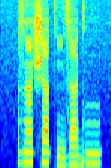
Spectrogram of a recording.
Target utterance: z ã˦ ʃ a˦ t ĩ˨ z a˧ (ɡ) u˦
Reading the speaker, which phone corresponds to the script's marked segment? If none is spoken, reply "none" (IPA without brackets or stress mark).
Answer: ɡ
